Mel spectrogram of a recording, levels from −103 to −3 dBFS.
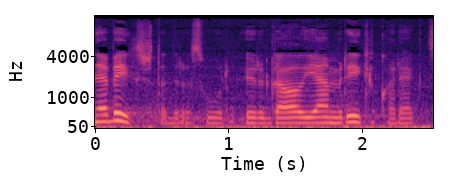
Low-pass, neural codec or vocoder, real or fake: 14.4 kHz; none; real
